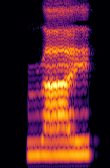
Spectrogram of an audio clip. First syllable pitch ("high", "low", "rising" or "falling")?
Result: high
